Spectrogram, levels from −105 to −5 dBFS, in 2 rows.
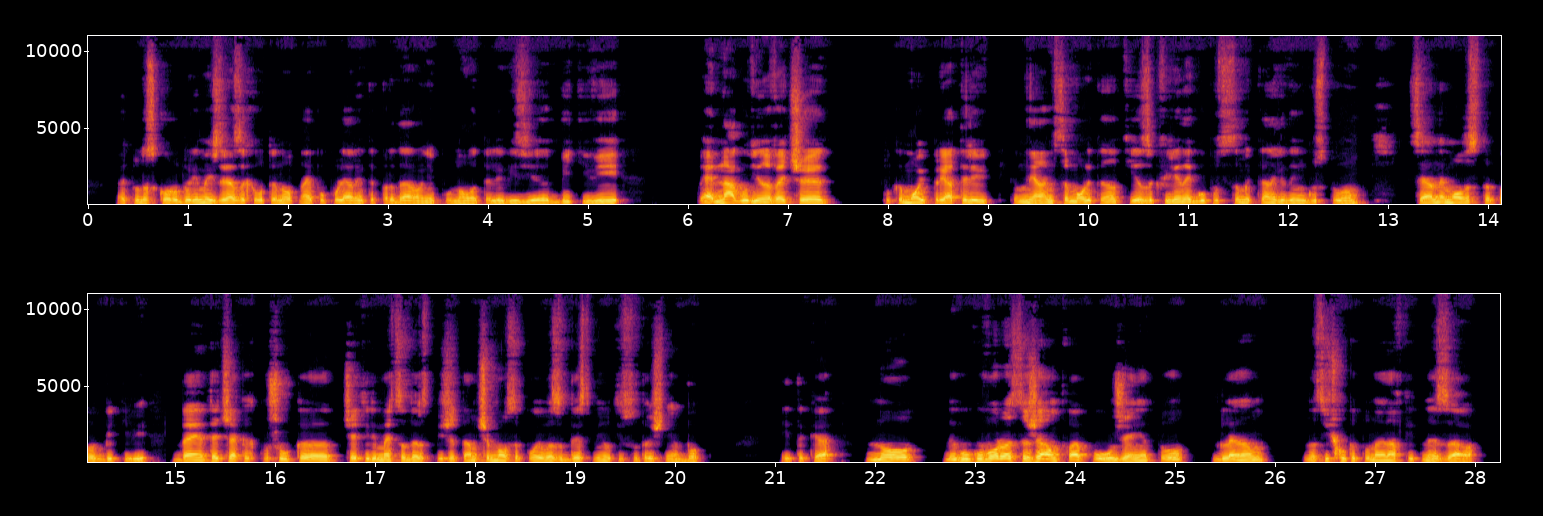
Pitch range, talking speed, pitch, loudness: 85-105 Hz, 165 wpm, 95 Hz, -18 LUFS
